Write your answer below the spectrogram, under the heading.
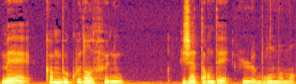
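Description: Her voice fairly low with a dark, mellow tone, a woman speaks at a fairly slow pace with fairly even intonation. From Belgium. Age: 20s. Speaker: online business student sharing testimony. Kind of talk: scripted reading of testimony. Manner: formal.

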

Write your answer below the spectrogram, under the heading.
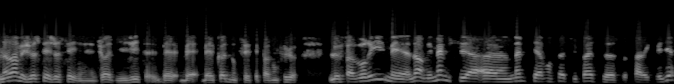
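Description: Pitch swinging very widely, this man keeps to a moderate speed. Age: 40s. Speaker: former professional sports bettor. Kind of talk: casual interview. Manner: halting, repeats words.

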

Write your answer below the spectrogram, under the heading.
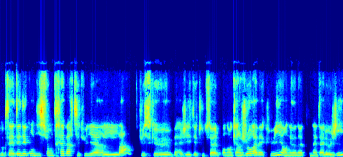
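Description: A woman's fairly high voice, fairly even in intonation, at a fairly slow pace. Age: 40s. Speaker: parent giving testimony. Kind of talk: testimony. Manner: halting.

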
